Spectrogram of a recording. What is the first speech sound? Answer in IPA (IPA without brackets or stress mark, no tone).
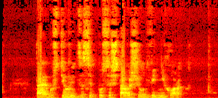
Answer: t̪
